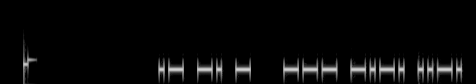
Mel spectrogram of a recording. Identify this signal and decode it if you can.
Morse code, heard as a keyed tone, about 25 wpm, 700 Hz. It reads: ANT OCF
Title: Practice QSO - Exchange 2 - Info - 25wpm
